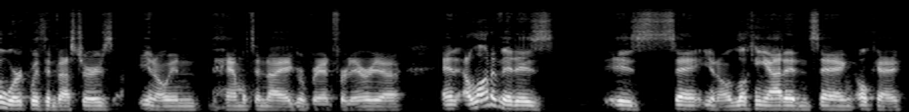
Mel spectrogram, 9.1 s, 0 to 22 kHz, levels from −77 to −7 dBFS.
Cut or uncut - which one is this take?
cut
